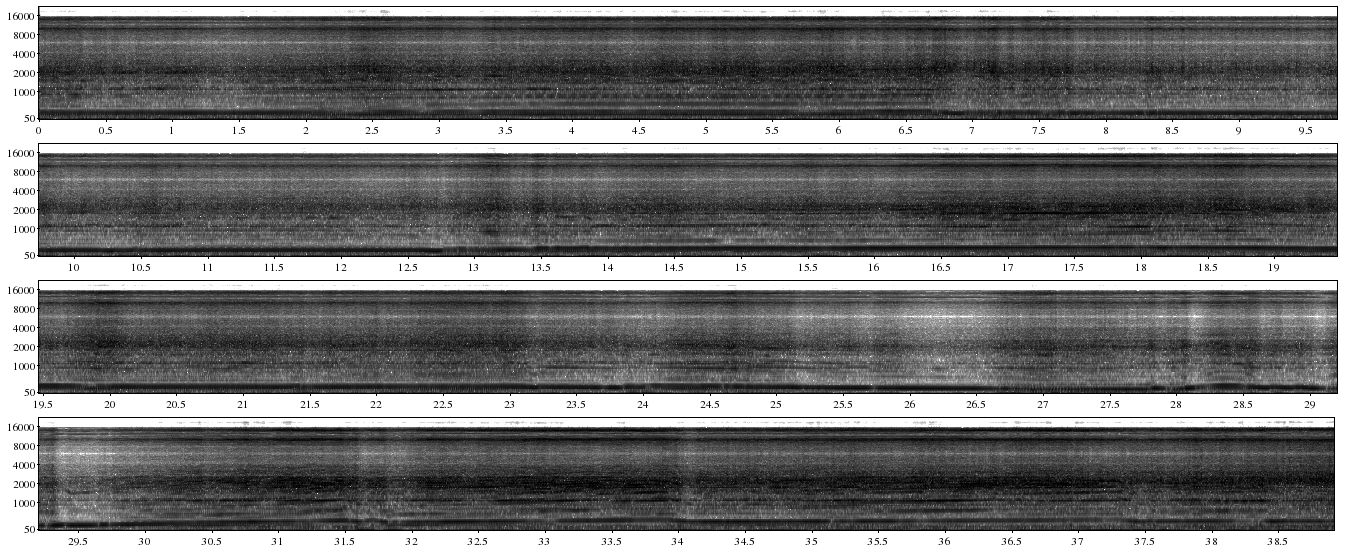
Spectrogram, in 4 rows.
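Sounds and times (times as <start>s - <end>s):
car engine revving: 0.0s - 38.9s.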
